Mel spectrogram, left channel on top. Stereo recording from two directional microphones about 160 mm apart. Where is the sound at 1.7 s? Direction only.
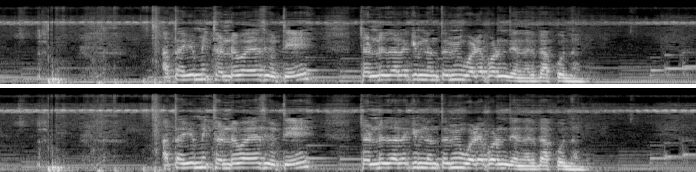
40° right (ahead or behind).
